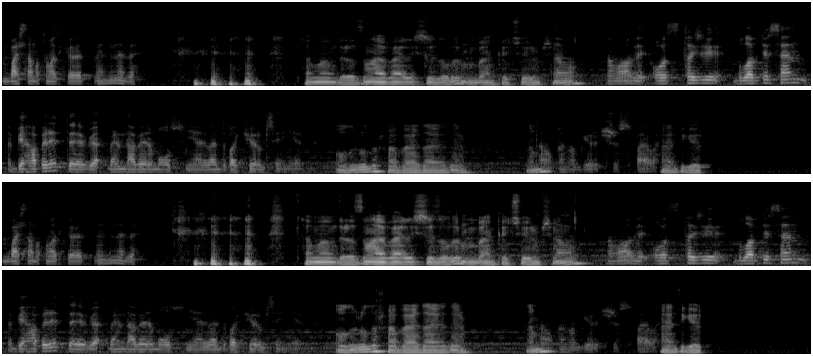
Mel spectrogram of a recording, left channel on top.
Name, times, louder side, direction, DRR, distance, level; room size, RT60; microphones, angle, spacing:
voice 1, 0.0-1.3 5.5-5.7 6.0-11.1 13.5-14.7, left 1 dB, 40° left, 1.2 m, -38 dB
voice 2, 1.8-5.9 11.4-12.8 13.3-13.6 14.7-15.1, right 3 dB, 50° right, 0.5 m, -33 dB
sound 1, 4.4-13.9, right 3 dB, 70° right, 1.3 m, -55 dB
22.0 x 7.5 x 2.9 m
head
